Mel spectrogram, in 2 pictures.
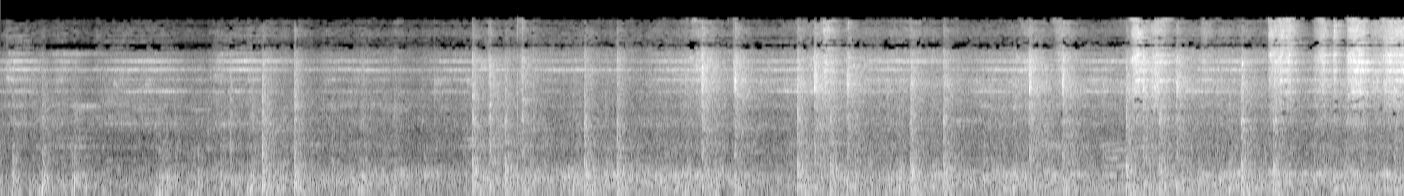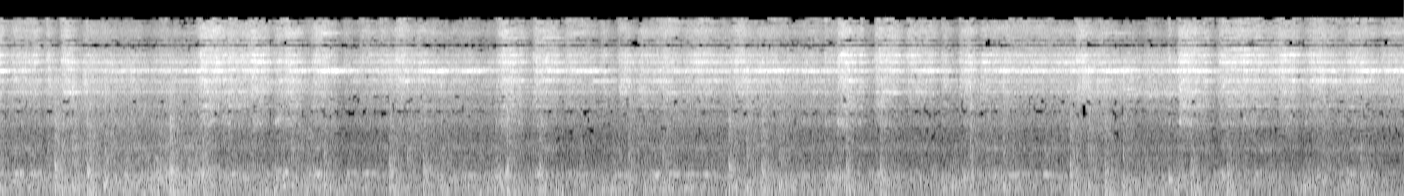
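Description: LNER Azuma passenger train rolling slowly past along the platform: a steady rumble with scattered clicks from the wheels. Partway through, a high-pitched wheel squeal sets in and carries on.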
